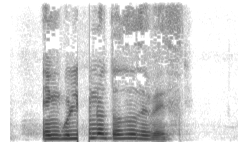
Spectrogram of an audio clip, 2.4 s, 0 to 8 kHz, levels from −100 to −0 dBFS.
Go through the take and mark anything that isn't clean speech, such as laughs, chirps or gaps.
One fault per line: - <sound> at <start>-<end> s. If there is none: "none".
- dropout at 0.8-0.9 s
